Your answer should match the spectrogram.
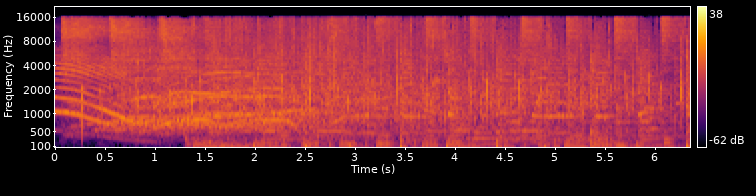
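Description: A woman's very high, loud held vocal note that slides down in pitch and dies away in the first second or so. About a second in, band music with a bass line and a steady beat takes over.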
